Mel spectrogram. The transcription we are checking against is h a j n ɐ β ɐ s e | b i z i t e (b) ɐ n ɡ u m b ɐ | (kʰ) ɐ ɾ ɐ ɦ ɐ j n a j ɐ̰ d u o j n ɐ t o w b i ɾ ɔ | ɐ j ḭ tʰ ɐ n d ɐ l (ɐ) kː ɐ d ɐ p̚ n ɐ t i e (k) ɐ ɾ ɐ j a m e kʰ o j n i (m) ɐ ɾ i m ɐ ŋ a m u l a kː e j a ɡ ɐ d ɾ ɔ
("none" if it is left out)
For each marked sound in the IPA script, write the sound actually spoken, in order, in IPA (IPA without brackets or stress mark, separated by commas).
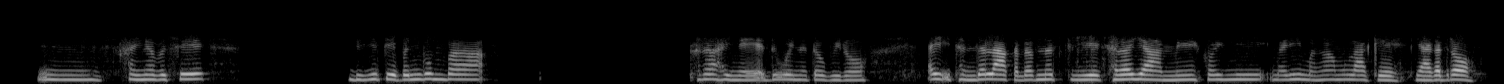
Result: b, kʰ, a, kʰ, m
